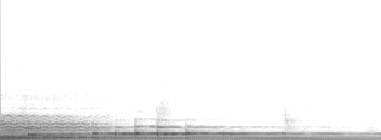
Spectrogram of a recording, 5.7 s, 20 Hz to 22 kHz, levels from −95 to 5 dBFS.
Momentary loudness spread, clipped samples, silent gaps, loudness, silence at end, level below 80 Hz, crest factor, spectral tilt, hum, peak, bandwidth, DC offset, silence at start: 20 LU; under 0.1%; none; -39 LUFS; 0 s; -62 dBFS; 18 dB; -8 dB/octave; none; -22 dBFS; 5.2 kHz; under 0.1%; 0 s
